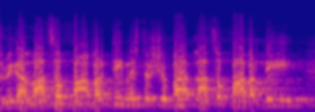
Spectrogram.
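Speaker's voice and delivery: lightly imitated Indian accent; mock Indian English, matter-of-fact. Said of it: "You know that Indian accent?".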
